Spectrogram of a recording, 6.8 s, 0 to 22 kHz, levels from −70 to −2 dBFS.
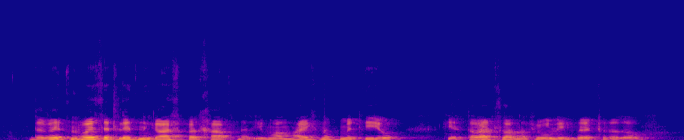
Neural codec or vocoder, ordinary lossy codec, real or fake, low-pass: vocoder, 44.1 kHz, 128 mel bands, Pupu-Vocoder; none; fake; 19.8 kHz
